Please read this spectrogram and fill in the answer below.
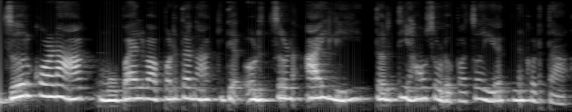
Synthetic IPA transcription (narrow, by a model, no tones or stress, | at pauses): d͡zəɾkɔɽ̃ak̚mobailʋapəɾt̪anakːit̪ɛʔəɽt͡səɳajlit̪əɾt̪iɦãwsoɽəpat͡sɔjət̪nəkəɾt̪a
